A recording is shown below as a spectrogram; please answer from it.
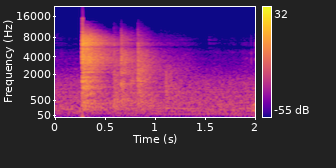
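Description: Marker writing on a whiteboard: a sharp, high scratching stroke about a quarter second in, followed by a few quicker strokes that fade out.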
